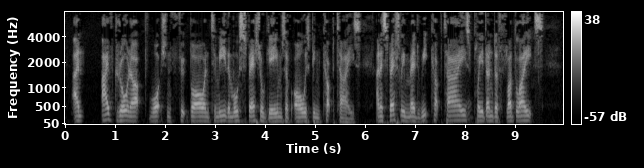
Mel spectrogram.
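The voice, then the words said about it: Scottish accent. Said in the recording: “as folk might tell from my accent, I'm from Scotland”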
